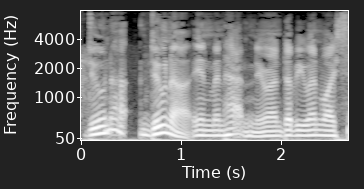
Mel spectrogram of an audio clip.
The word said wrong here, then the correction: Dunya: Dunya, like sand dune with a on the end. – Okay, Dunya.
